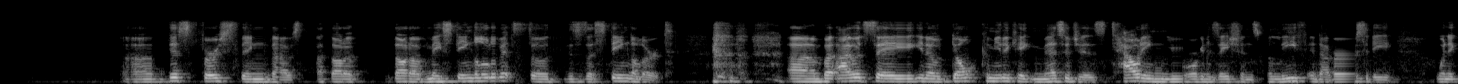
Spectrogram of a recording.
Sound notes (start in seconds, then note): 7.1 soft laugh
